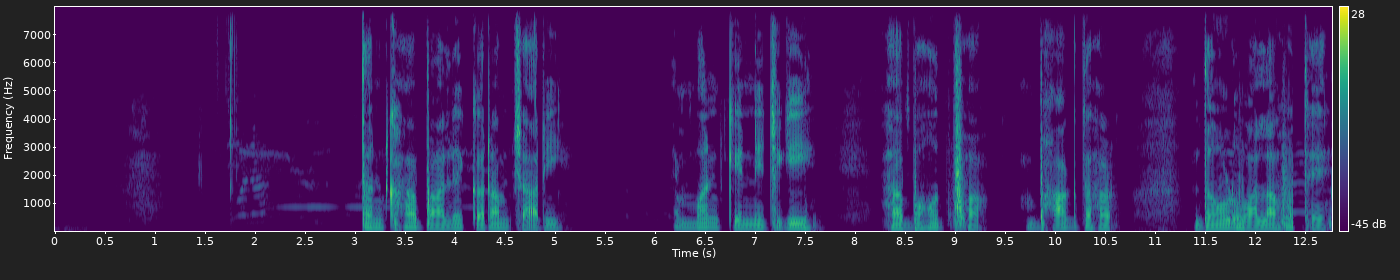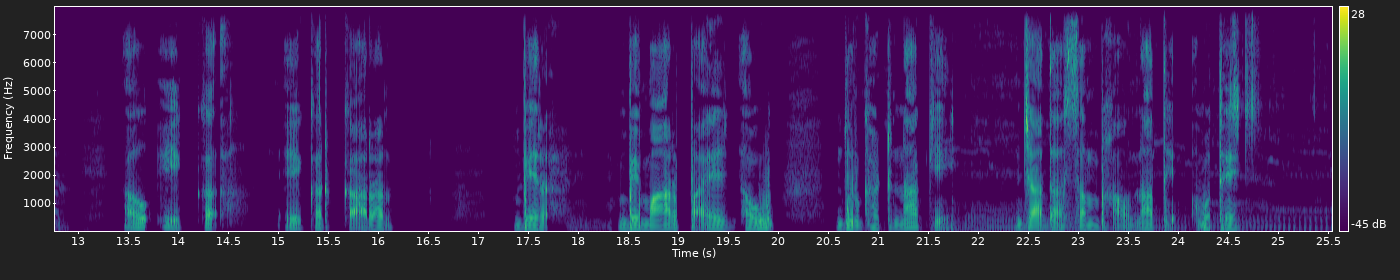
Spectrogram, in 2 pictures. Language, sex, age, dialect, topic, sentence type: Chhattisgarhi, male, 31-35, Central, banking, statement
